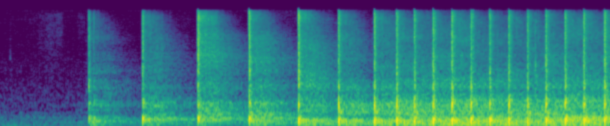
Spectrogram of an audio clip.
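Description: Percussion struck in an accelerating beat, starting about a second in: sharp hits about two a second that speed up steadily to about five a second, each with a short ring.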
